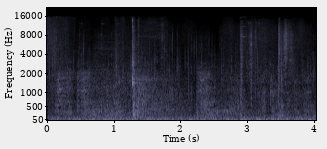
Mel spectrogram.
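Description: A cooler lid creaks open.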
